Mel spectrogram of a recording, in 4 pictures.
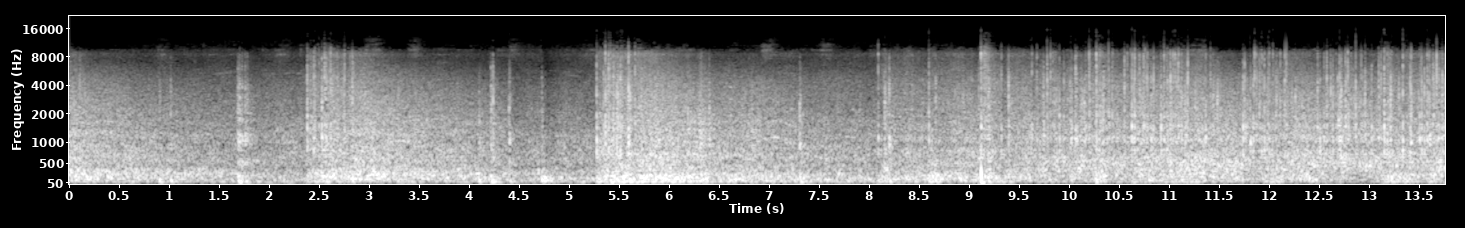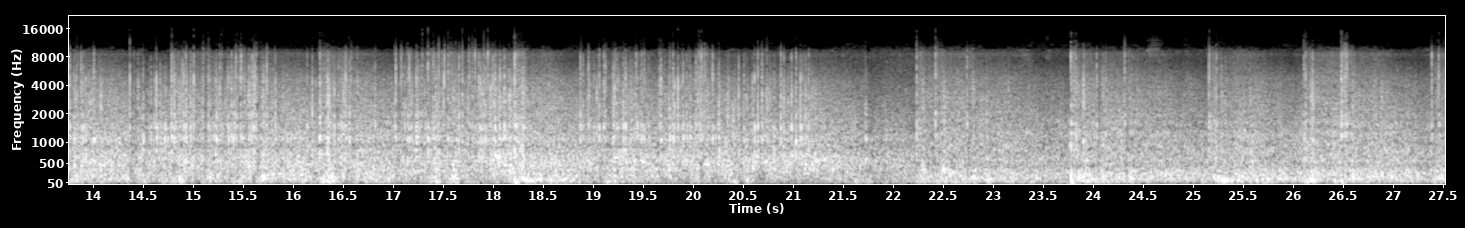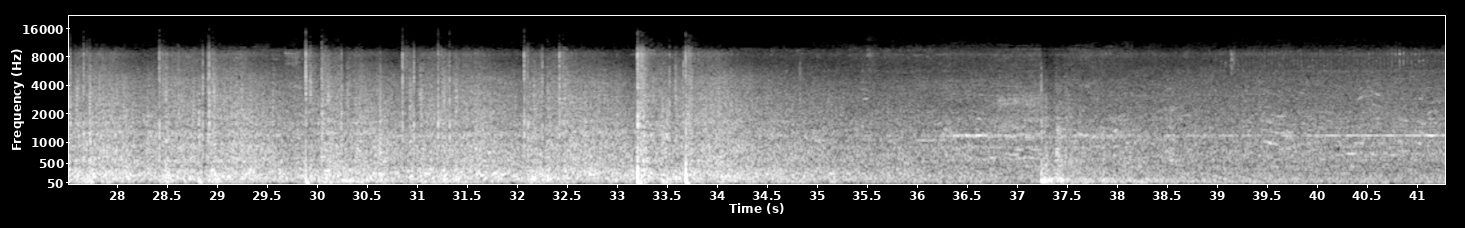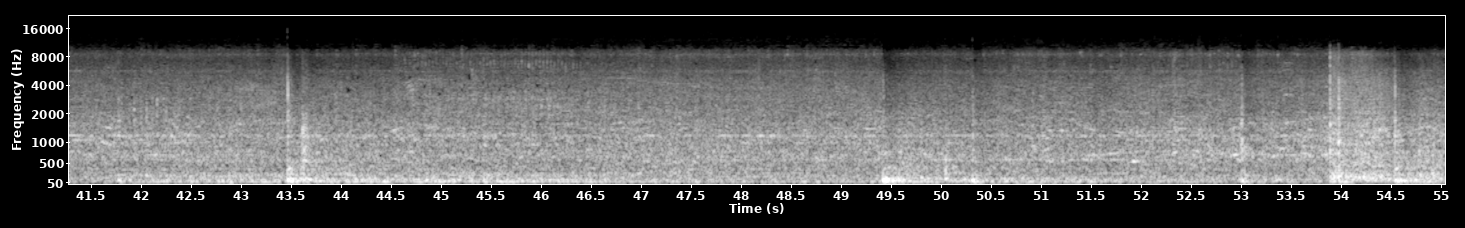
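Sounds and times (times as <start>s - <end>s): sharp firework booms: 0.0s - 34.8s, 37.2s - 38.1s
fireworks bursting and crackling: 0.0s - 55.0s.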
